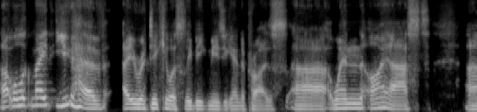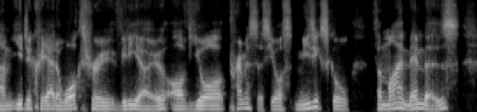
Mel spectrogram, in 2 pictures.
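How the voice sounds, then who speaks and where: Against a quiet background, a man with an Australian accent talks at a moderate pace, with medium pitch and ordinary pitch variation. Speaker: podcast host. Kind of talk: interview. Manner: animated.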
